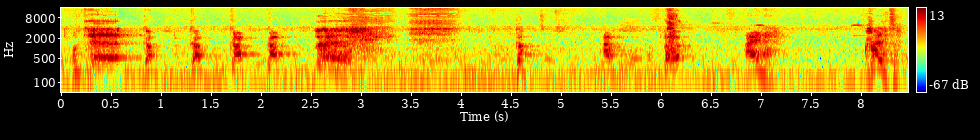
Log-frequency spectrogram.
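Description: An older man urges on loudly and with animation, close by.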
